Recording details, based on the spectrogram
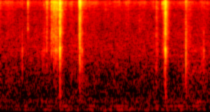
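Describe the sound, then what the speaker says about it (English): Scissors make a few quick, faint snips through doll-sized fabric near the thread, crisp isolated clicks spaced irregularly over a quiet background. "So I'm just going to cut it closer to the thread"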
